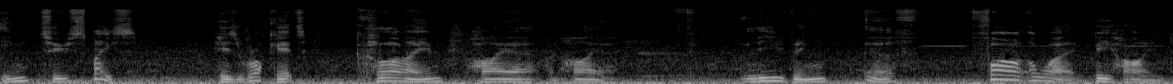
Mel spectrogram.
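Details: Aphasia in an adult man, recorded reading a sentence after speech and language therapy; his words were jumbled before therapy, and he is now clearly better but not perfect.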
